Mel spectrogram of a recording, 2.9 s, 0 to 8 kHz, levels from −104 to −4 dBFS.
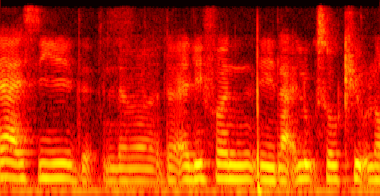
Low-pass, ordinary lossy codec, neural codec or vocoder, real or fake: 7.2 kHz; none; none; real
